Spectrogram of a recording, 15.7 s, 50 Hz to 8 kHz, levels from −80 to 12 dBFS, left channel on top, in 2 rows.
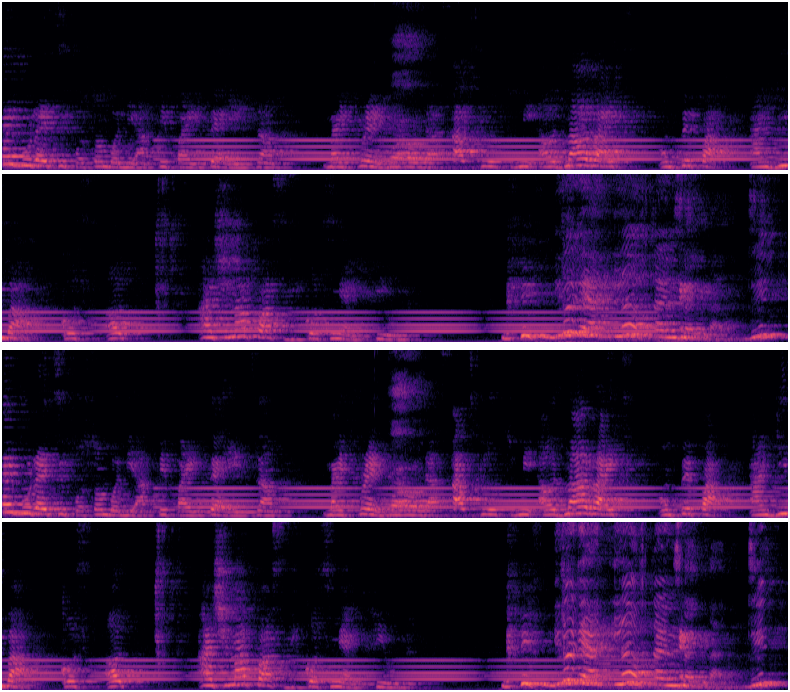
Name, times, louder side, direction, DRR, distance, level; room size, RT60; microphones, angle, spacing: voice 1, 0.0-2.8 3.2-3.9 4.2-6.2 6.6-7.2 7.5-8.1 8.4-9.1 9.8-11.9 12.9-13.4 14.6-14.7, right 2 dB, 80° right, 2 dB, 2.6 m, -27 dB
sound 1, 1.5-14.4, equal, 5° right, 1.4 m, -35 dB
voice 2, 3.8-4.2 13.4-15.5, right 2 dB, 50° right, 4 dB, 6.9 m, -24 dB
27.0 x 17.0 x 8.7 m, 0.79 s
head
